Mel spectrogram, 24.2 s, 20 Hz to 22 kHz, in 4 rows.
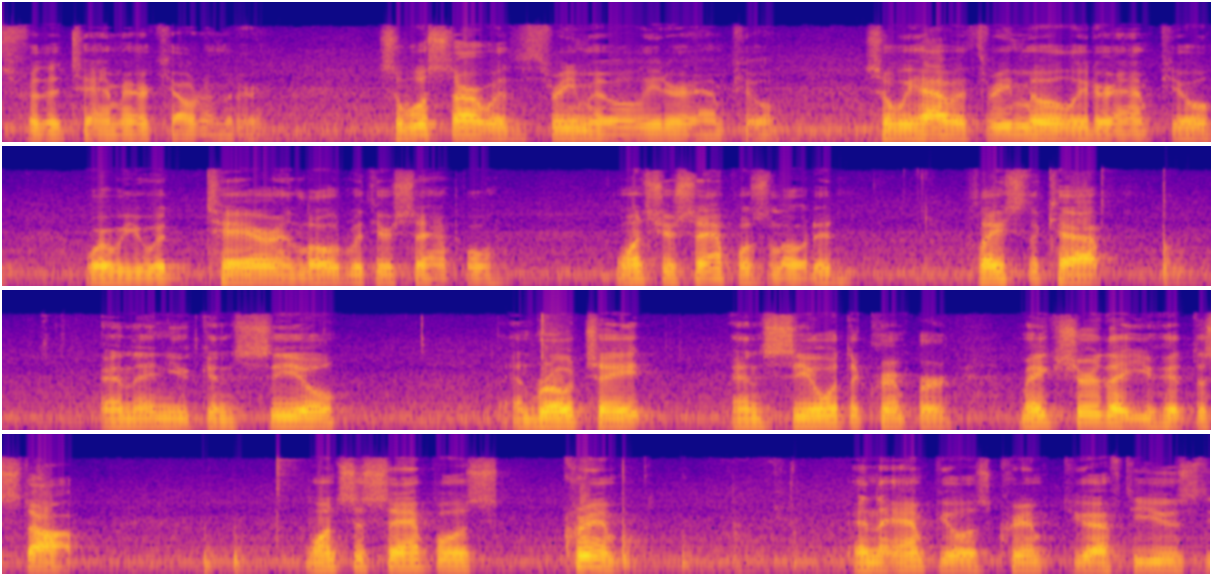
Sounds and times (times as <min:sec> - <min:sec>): Speech: 0:00.0 - 0:10.3, 0:10.9 - 0:11.6, 0:12.6 - 0:13.8, 0:14.6 - 0:18.6, 0:19.6 - 0:21.3, 0:22.4 - 0:24.1.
